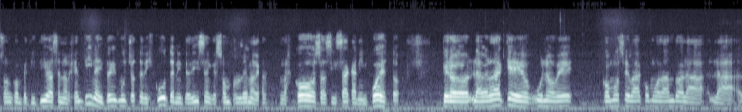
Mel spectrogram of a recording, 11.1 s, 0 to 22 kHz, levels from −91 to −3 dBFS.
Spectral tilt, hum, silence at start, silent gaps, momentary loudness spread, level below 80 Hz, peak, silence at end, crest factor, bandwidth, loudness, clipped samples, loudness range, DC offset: -4 dB/octave; none; 0 s; none; 12 LU; -52 dBFS; -2 dBFS; 0 s; 18 dB; 16 kHz; -20 LUFS; under 0.1%; 4 LU; under 0.1%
